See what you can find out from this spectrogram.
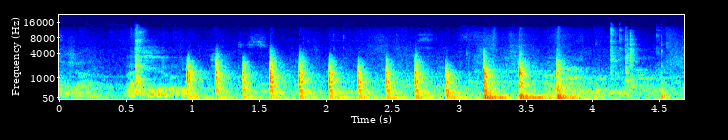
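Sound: knocking on a door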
